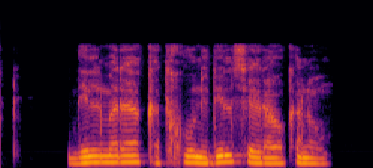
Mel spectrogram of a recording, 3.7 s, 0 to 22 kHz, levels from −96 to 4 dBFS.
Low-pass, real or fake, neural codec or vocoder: 7.2 kHz; fake; codec, 16 kHz, 16 kbps, FunCodec, trained on Chinese and English, 50 frames a second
